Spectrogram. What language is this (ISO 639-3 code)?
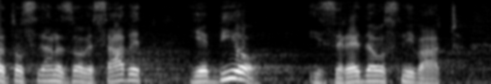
srp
